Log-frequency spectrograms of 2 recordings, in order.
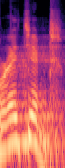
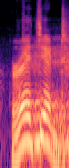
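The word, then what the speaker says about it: wretched: look so ফরলন এন্ড রেচেড উচ্চারণ লক্ষ্য করো রেচেড নট রেচ look so ফরলড could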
